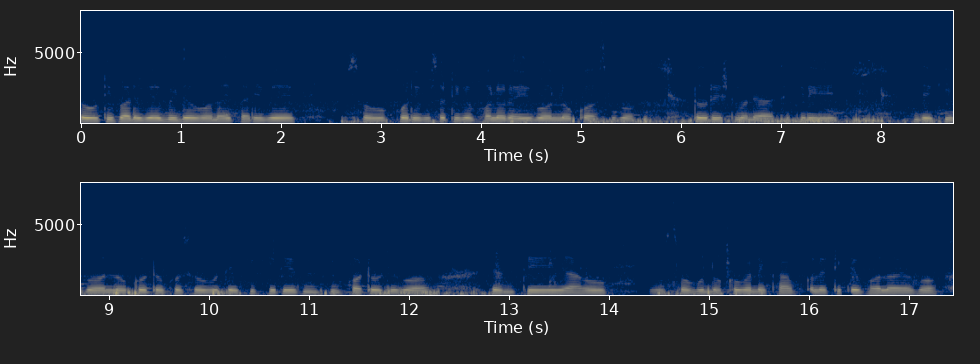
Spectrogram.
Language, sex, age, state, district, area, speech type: Odia, male, 18-30, Odisha, Malkangiri, urban, spontaneous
